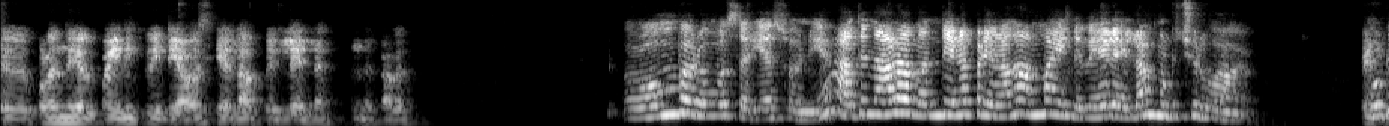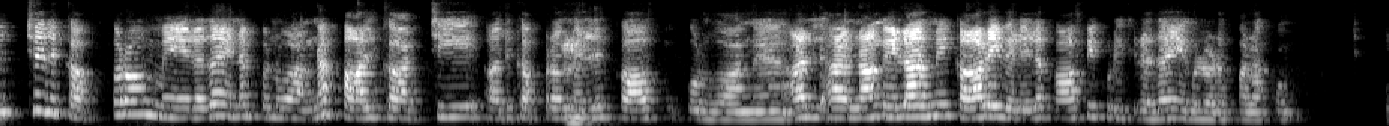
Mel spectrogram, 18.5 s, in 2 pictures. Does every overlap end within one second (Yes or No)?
Yes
